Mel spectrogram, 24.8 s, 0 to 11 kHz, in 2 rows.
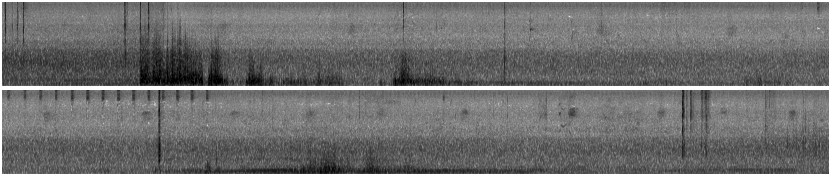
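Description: Diesel freight locomotives G512 and VL360 running with a steady low engine drone. The drone swells and rises in pitch about sixteen seconds in, and there are a few louder bursts of low rumble in the first six seconds.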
